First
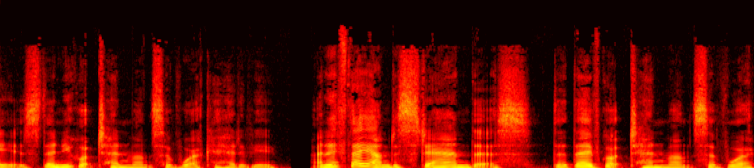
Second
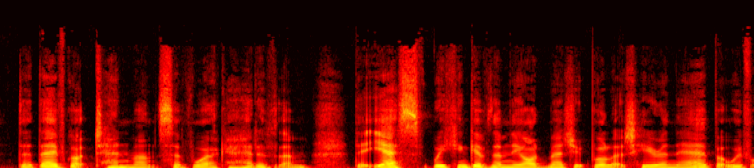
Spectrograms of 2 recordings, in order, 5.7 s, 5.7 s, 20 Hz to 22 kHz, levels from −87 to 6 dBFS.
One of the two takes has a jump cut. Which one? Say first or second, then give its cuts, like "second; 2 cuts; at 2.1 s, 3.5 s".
first; 1 cut; at 2.2 s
